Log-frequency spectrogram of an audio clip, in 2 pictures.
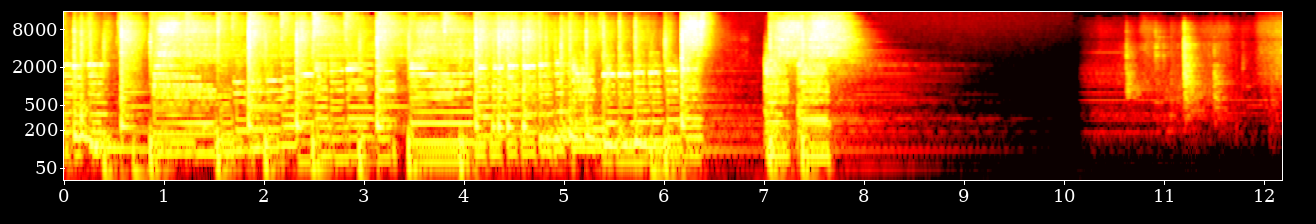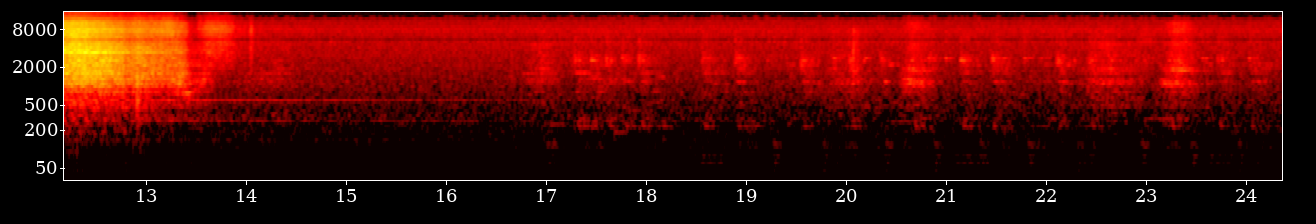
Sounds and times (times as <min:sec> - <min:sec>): Drum: 0:00.0 - 0:08.0
Drum kit: 0:00.0 - 0:08.2
Inside, small room: 0:00.0 - 0:24.3.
